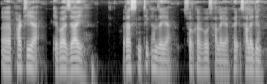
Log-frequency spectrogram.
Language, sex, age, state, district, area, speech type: Bodo, male, 45-60, Assam, Chirang, urban, spontaneous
